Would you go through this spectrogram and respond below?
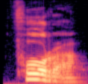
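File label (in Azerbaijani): "fora", Azerbaijani; Orfoqrafiya Lüğəti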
